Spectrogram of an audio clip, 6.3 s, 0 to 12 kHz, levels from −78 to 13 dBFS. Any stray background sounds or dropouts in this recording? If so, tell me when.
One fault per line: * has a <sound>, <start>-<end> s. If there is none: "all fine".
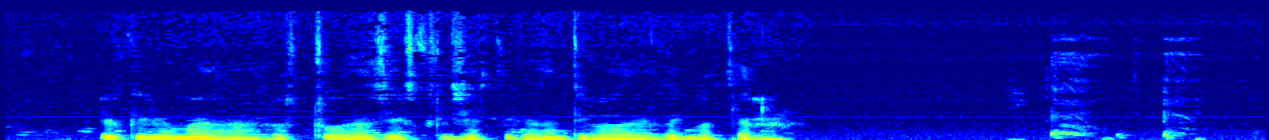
* has a cough, 5.0-6.1 s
